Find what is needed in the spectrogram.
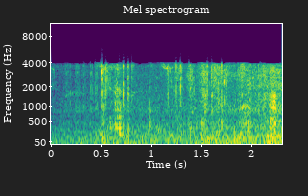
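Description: Old Hickory paring knife skiving the flesh side of a leather flap: a dry scraping with fine crackles that grows louder toward the end.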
